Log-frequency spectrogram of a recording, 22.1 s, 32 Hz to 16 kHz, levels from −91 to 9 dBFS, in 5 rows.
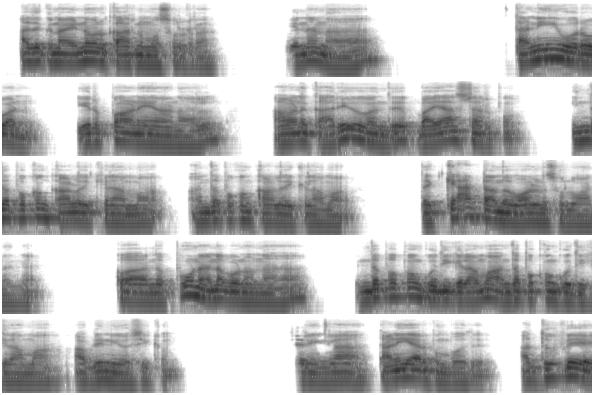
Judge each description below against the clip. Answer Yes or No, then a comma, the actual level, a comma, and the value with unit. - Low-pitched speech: Yes, low, 100 Hz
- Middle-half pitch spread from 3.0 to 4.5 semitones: Yes, average, 3.9 semitones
